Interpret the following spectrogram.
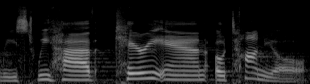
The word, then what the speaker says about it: Otano: And then last but not least, we have Kerriann Otano. Did I say it right, Kerriann? Otano. She said I nailed it.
